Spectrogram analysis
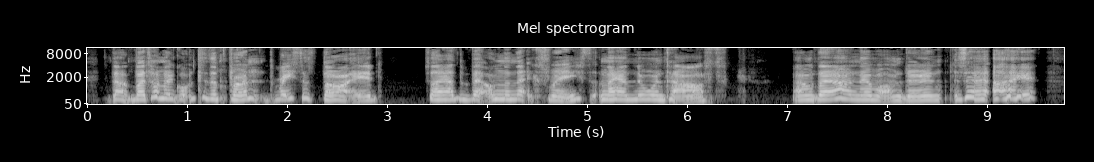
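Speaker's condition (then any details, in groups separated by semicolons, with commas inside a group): Cerebral palsy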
